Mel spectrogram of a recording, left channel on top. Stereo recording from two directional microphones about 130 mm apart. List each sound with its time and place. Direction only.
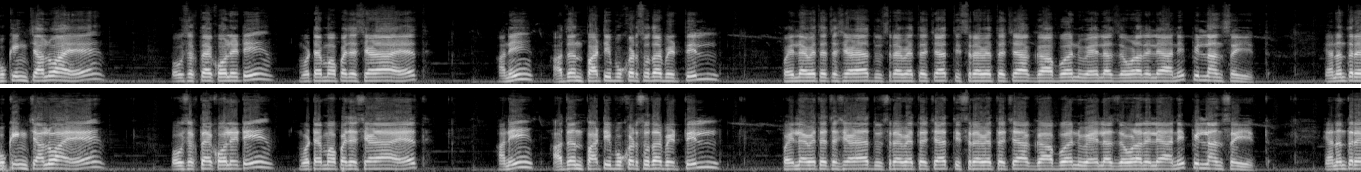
0.0 s a man's voice: 15° right (ahead or behind)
